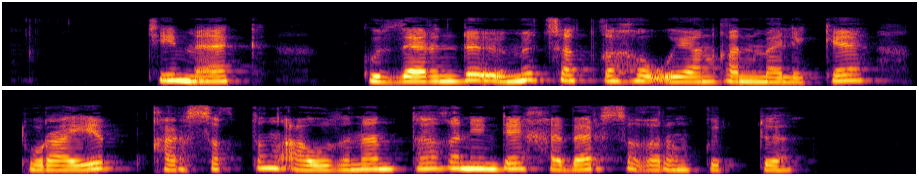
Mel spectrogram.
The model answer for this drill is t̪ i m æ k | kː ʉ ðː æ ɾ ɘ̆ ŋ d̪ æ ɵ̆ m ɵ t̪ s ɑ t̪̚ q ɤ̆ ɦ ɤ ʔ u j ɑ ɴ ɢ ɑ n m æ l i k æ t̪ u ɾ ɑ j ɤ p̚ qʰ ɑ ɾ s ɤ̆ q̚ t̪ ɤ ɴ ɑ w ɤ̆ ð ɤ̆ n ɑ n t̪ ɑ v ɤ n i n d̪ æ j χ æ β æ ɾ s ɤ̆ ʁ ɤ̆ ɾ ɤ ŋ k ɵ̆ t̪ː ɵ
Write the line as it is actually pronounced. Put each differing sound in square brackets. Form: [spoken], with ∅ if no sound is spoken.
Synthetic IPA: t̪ i m æ k | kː ʉ ðː æ ɾ ɘ̆ [n] d̪ æ ɵ̆ m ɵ t̪ s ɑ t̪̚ q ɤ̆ ɦ ɤ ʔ u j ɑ ɴ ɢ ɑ n m æ l i k æ t̪ u ɾ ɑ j ɤ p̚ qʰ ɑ ɾ s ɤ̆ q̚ t̪ ɤ ɴ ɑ w ɤ̆ ð ɤ̆ n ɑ n t̪ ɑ [ʁ] ɤ n i n d̪ æ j χ æ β æ ɾ s ɤ̆ ʁ ɤ̆ ɾ ɤ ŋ k ɵ̆ t̪ː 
